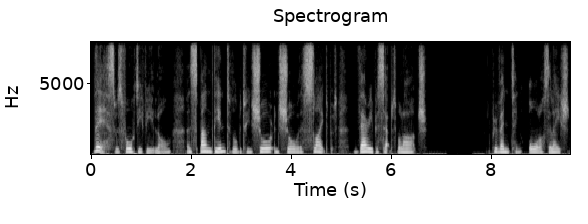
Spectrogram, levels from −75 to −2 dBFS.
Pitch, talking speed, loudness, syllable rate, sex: 195 Hz, 145 wpm, -19 LUFS, 5.2 syllables/s, female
